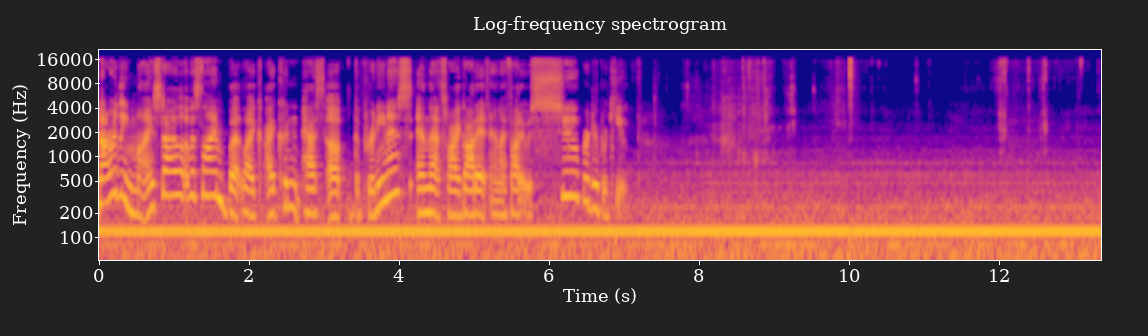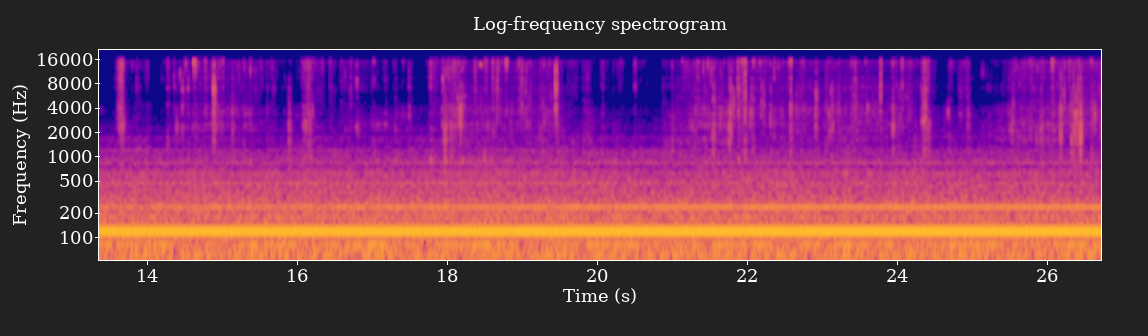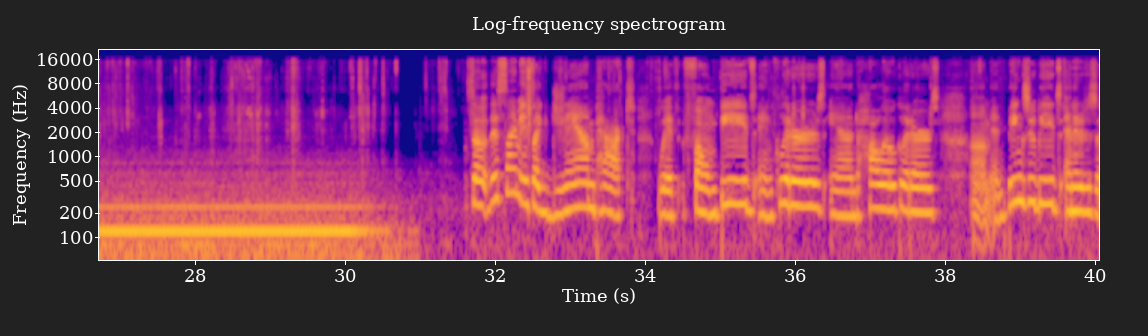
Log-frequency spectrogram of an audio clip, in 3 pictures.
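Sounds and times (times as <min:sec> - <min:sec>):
loud low hum: 0:00.0 - 0:31.1
slime clicks and crackles: 0:12.0 - 0:19.9, 0:20.9 - 0:31.6.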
